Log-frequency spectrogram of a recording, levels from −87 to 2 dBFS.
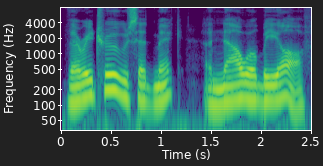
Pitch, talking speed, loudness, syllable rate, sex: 125 Hz, 215 wpm, -15 LUFS, 4.6 syllables/s, male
